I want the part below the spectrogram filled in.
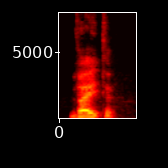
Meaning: third-person plural present indicative/subjunctive of vêtir
- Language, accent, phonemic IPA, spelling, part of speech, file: French, Canada, /vɛt/, vêtent, verb, LL-Q150 (fra)-vêtent.wav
